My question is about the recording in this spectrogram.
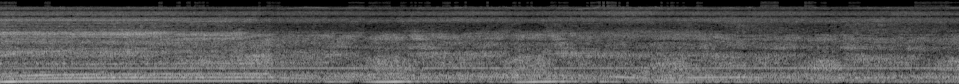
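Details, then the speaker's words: Shark AZ3002 (Stratos) cordless vacuum after a year of use, handheld power attachment running: strong steady whine rising and falling like a turbo spooling over whooshing airflow; normal motor sound. "I thought I would really like it because it had been really nice for the stairs. It sounds like a turbo spooling up."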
